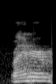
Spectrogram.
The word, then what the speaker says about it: Rainer: Morten, how is his first name pronounced? Rainer? Rainer Maria Rilke.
